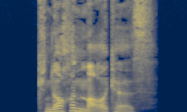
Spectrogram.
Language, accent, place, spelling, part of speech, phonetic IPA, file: German, Germany, Berlin, Knochenmarkes, noun, [ˈknɔxn̩ˌmaʁkəs], De-Knochenmarkes.ogg
- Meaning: genitive singular of Knochenmark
